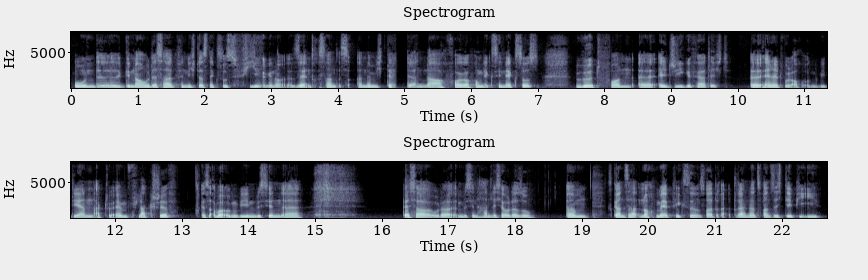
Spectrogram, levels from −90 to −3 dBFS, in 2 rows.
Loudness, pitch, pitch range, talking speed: -22 LUFS, 105 Hz, 100-120 Hz, 155 wpm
